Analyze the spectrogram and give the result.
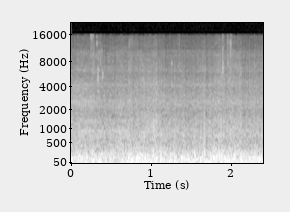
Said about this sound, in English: a bit of wind, not me for a change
